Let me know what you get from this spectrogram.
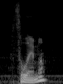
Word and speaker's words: thelema: Uh, it gets mispronounced a lot too. Thelema is uh, Thelema. Man, I've heard it pronounced a whole bunch of different ways, but pronunciation I usually go with is Thelema.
